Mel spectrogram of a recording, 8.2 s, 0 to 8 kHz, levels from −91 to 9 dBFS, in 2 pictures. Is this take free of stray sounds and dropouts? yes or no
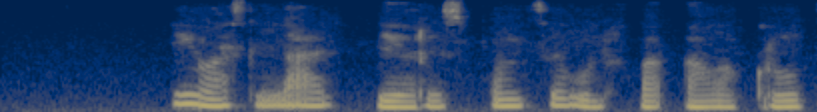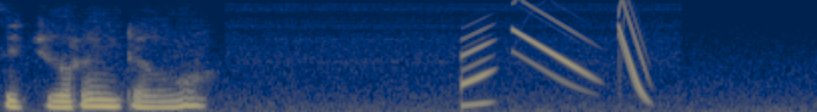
no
